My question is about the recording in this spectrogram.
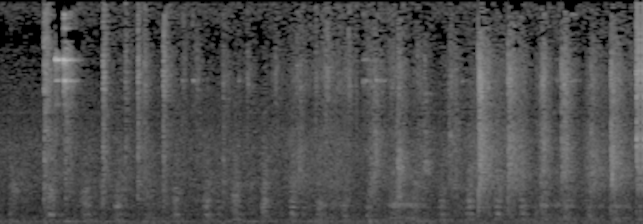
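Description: Miniature Pinscher dog panting faintly in quick, uneven puffs.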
